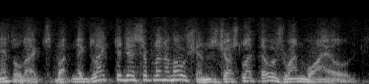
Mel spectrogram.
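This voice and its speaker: A man speaks with an unremarkable speaking voice. His intonation is lively. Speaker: radio commentator. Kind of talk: dramatic spoken-word monologue.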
